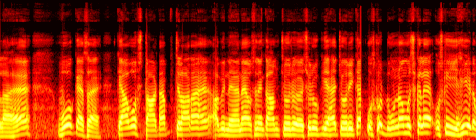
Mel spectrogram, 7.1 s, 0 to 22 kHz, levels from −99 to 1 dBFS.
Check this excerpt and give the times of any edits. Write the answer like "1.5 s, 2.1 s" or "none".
5.5 s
